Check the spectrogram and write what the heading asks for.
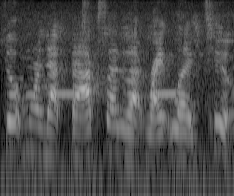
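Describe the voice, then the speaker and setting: A woman's voice: mid-range voice, fast talker. A woman coaching a workout as an aerobics instructor, encouraging and counting down while she exercises along. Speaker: fitness instructor. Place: outdoors in a backyard garden. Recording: noisy outdoor recording with ambient sound.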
